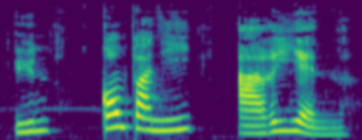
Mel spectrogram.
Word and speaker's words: compagnie aérienne: يعني une compagnie aérienne. une compagnie aérienne. شوفوا بنطقها ازاي.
